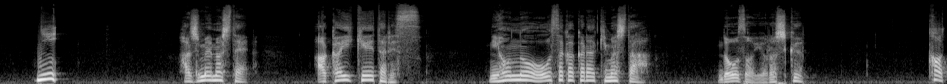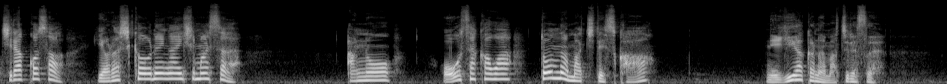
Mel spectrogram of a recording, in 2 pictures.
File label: Conversation; tobira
